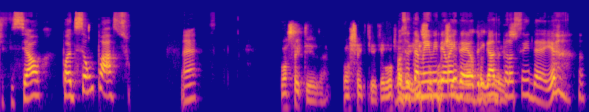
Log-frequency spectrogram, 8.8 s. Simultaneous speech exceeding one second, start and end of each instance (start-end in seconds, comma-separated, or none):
5.9-7.8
